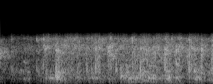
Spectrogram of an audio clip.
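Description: Four-man bobsleigh pushed off at the start: a steady hiss and scrape of the sled's steel runners on the ice as the crew push and load in.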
